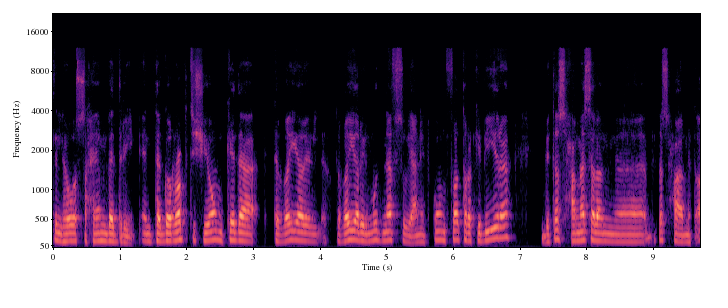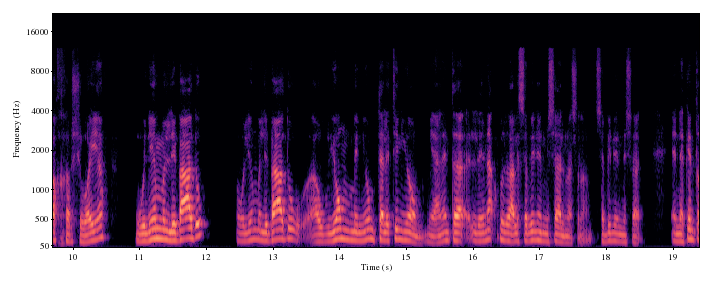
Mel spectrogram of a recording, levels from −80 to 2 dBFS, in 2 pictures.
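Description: A speech recording with no technical faults to report. Nothing in it calls for a time or a cause.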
